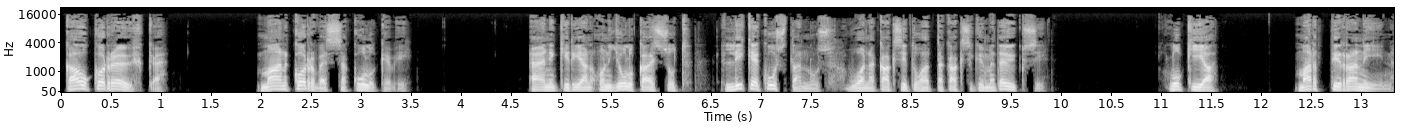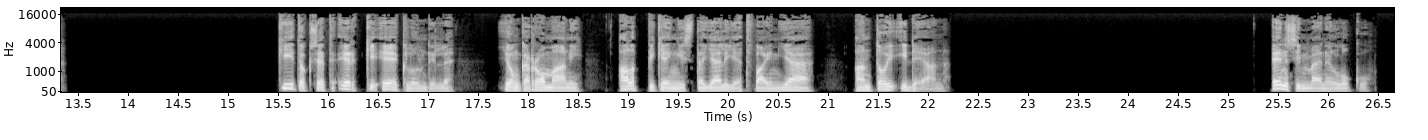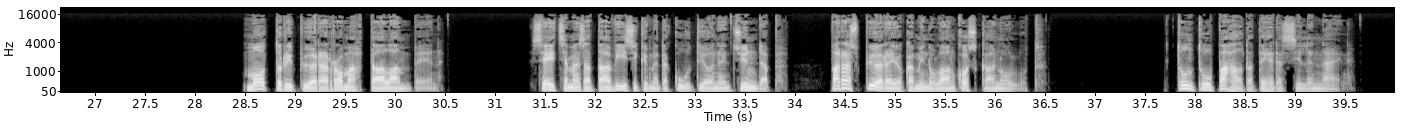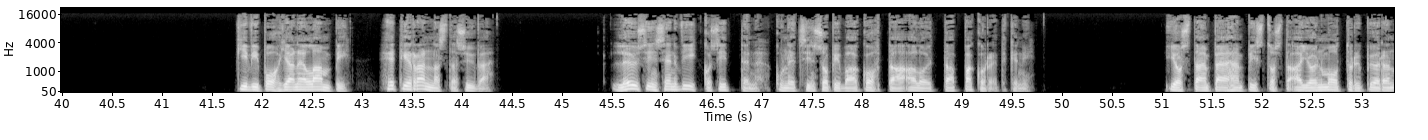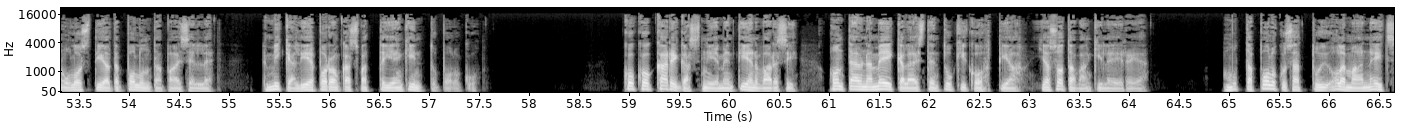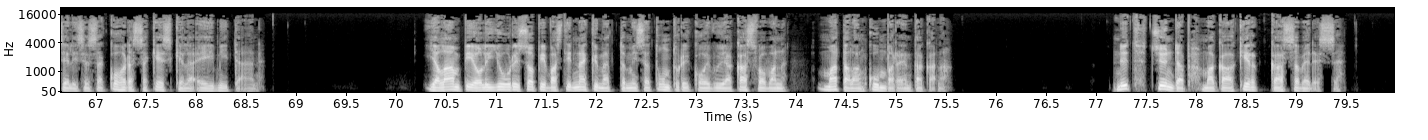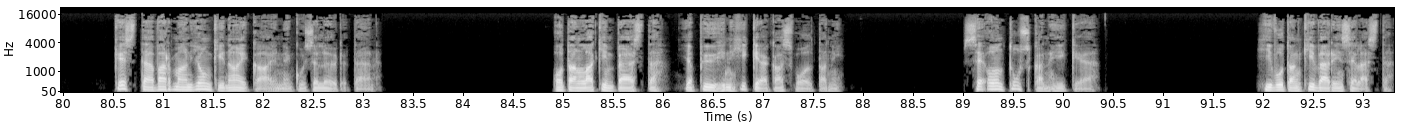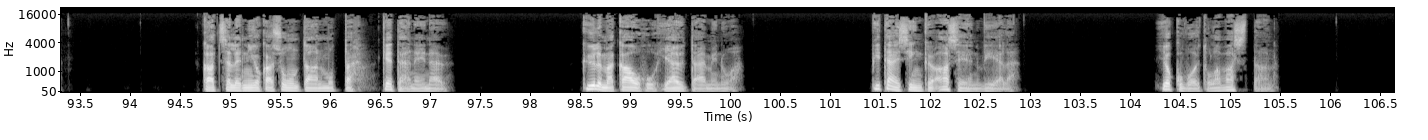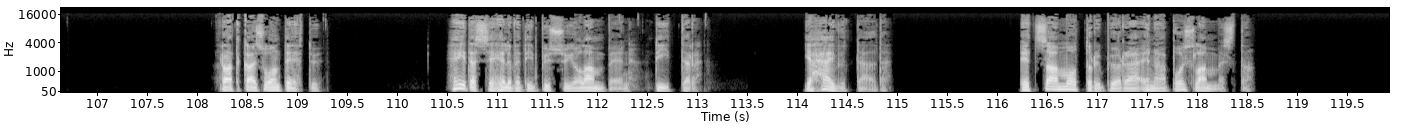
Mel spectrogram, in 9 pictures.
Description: Maan korvessa kulkevi – Ljudbok – Laddas ner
